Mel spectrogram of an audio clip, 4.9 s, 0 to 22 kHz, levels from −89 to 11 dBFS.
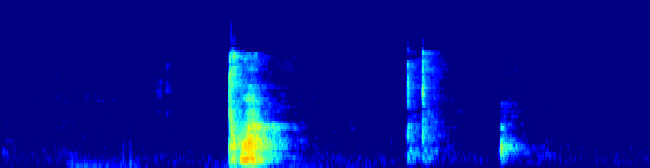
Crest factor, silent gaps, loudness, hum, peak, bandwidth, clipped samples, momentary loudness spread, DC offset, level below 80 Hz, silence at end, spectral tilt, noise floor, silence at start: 26 dB; none; -27 LUFS; none; -10 dBFS; 7.6 kHz; under 0.1%; 26 LU; under 0.1%; -66 dBFS; 1.1 s; -6 dB/octave; -84 dBFS; 1.7 s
